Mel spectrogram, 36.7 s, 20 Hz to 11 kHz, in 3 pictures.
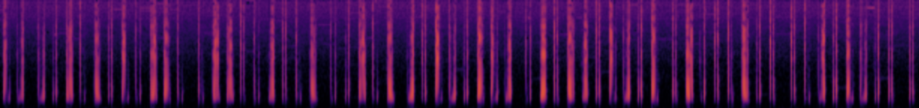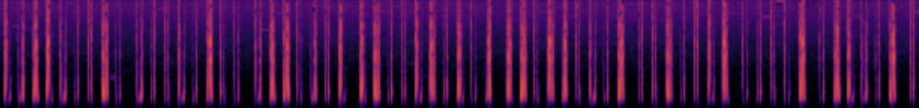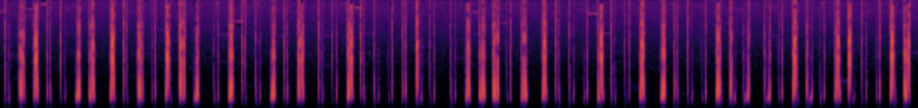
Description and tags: bogo sort
Sound demonstration of the Slow Sort algorithm with an array of 100 components.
